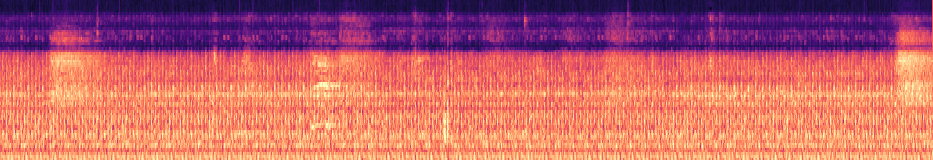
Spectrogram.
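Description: A motor vehicle's engine idling steadily, with a dense, even rattle.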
